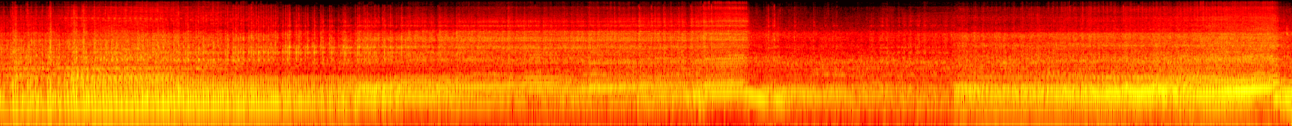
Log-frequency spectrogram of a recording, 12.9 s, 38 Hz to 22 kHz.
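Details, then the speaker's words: Yamaha RD350 two-stroke twin, abandoned about 10 years, on its first ride. Revs climb, then the note sags around mid-throttle before picking up; it bogs at higher rpm. "rides kind of wants to work I think at higher RPM it gets a little bogged down"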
